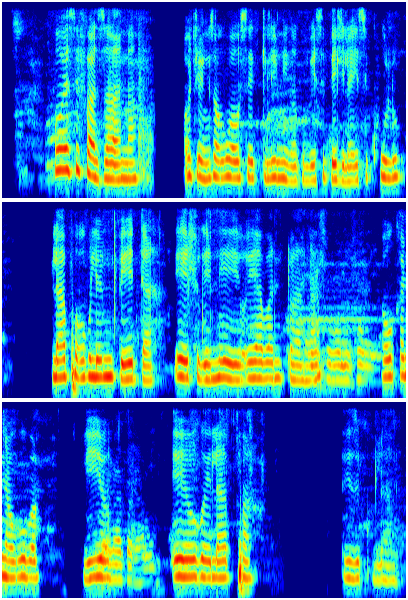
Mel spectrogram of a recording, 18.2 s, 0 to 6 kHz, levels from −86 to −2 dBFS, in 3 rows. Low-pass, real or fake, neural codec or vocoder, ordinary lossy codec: 5.4 kHz; fake; vocoder, 22.05 kHz, 80 mel bands, WaveNeXt; AAC, 48 kbps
